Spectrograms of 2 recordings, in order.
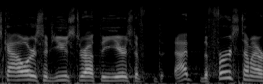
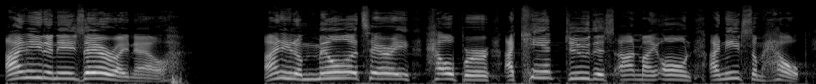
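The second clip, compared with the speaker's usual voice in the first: raised, louder urgent call for help; urgent plea; 3 semitones higher, 6 dB louder than usual. Acted. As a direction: plead urgently as someone needing backup. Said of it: "like our friends in, in Ukraine going".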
